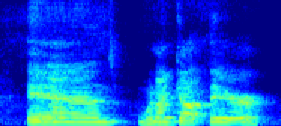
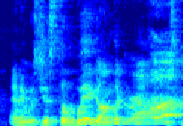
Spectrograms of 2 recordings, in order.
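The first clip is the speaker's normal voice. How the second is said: ordinary delivery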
